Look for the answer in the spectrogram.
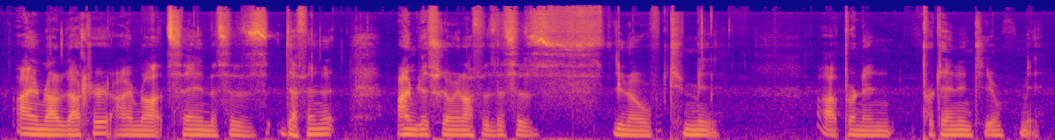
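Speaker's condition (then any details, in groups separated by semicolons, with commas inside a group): Speech impediment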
